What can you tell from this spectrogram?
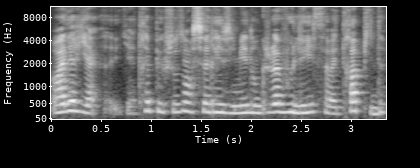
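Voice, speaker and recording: Noticeable background noise runs behind a woman whose high voice shows ordinary pitch variation. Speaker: book youtuber. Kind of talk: casual vlog talk with blurb reading. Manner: hesitant, many fillers.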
